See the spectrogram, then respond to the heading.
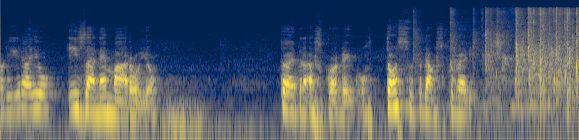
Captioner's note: applause…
